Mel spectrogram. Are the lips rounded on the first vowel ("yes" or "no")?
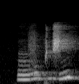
yes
